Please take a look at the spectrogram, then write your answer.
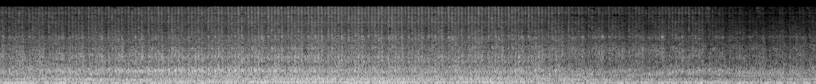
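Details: Volvo D13 diesel truck engine with misfire and low power: rough, uneven idle with an irregular knocking beat; injectors on cylinders 5 and 6 found badly worn.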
